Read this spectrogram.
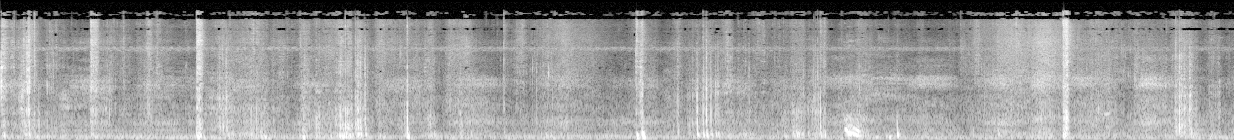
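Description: A metal digging bar thuds and scrapes into dry soil.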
